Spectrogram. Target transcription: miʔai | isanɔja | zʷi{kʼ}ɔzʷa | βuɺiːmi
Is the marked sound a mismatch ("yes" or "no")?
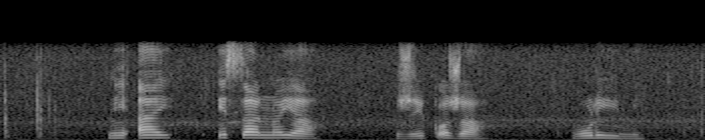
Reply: no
